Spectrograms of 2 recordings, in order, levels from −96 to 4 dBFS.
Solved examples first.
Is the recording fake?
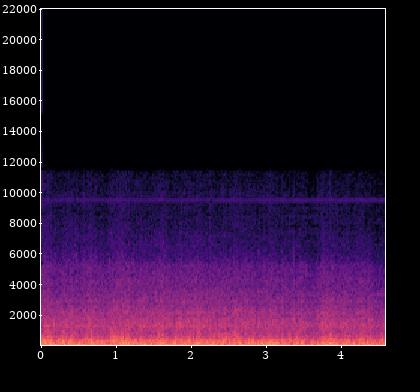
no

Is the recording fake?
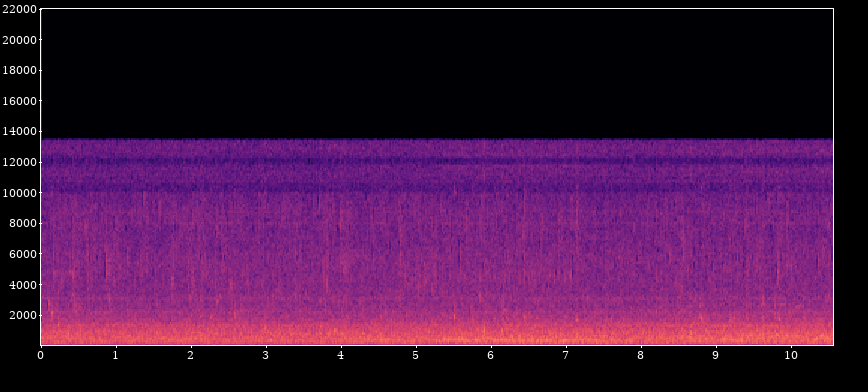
no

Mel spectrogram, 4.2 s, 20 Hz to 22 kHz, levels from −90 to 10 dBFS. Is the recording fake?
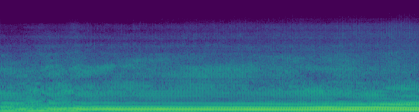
yes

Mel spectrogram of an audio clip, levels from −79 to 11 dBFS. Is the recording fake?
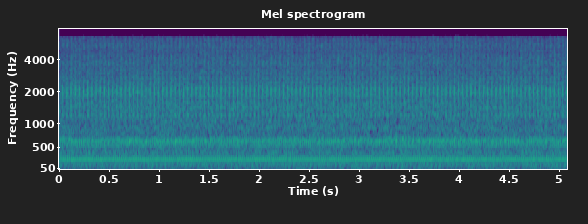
no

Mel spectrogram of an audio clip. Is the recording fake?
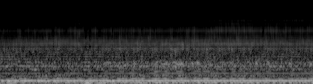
yes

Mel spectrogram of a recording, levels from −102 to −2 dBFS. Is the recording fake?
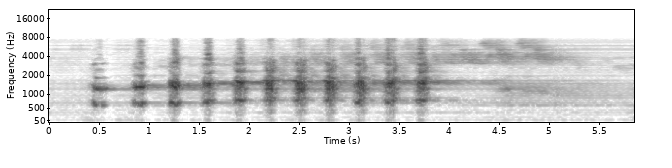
yes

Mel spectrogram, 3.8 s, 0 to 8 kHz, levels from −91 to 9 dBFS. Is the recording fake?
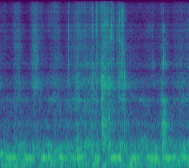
yes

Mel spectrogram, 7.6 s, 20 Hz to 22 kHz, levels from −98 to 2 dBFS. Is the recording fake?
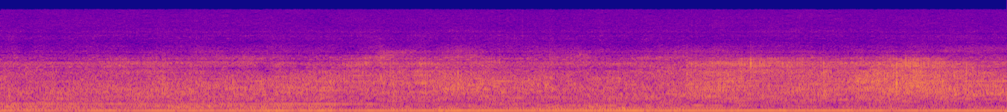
yes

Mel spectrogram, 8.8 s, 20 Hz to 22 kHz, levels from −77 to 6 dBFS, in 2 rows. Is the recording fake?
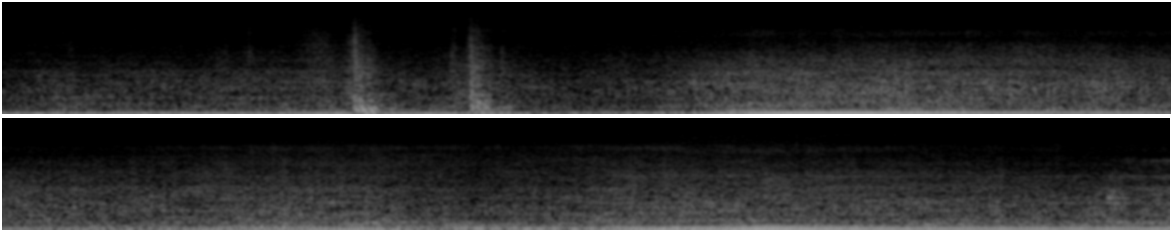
yes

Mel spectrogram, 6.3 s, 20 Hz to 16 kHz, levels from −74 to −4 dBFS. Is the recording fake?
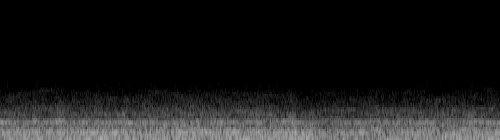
yes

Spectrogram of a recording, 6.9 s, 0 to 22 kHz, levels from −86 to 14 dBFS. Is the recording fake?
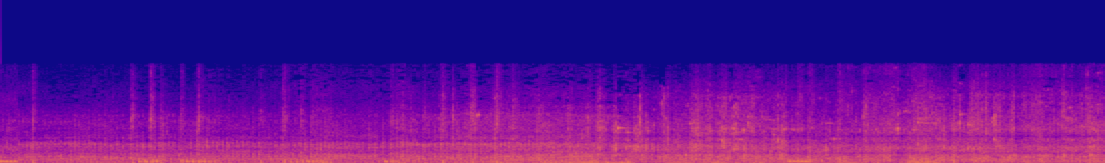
no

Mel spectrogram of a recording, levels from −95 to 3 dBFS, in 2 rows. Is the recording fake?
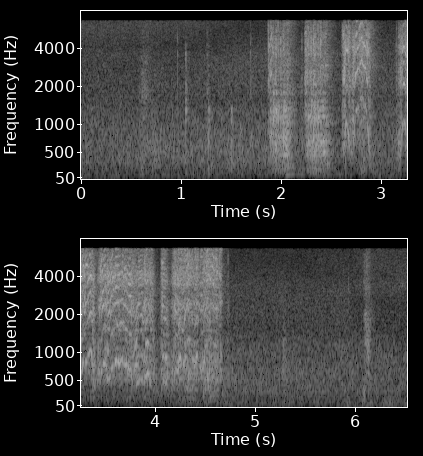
no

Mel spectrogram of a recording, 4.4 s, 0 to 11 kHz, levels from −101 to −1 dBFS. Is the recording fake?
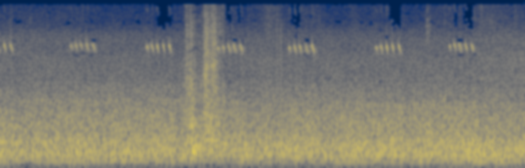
no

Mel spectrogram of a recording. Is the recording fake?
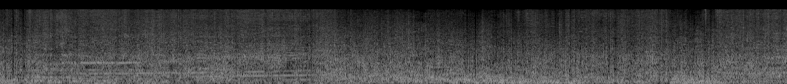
yes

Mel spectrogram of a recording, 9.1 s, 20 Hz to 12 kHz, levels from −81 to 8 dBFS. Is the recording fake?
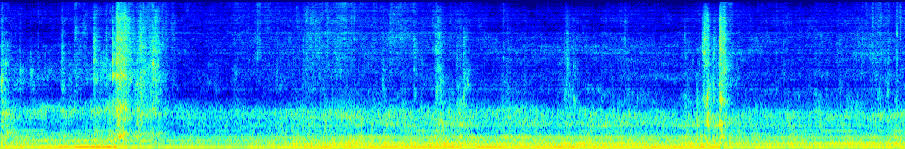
yes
